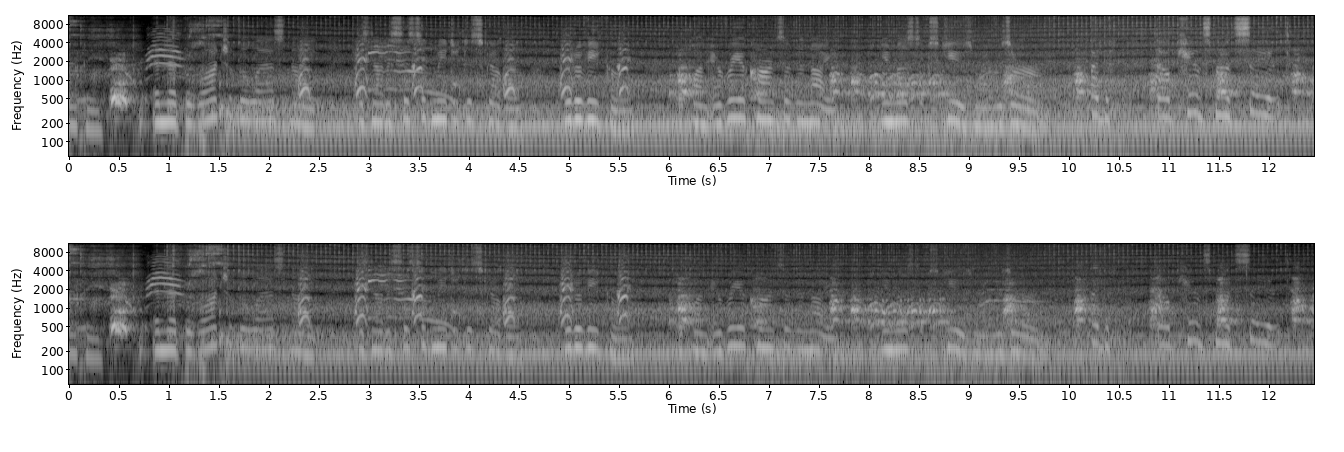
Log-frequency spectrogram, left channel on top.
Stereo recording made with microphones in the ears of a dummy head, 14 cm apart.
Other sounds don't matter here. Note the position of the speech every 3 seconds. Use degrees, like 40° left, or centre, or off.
10° right, 10° left, 30° left, 60° left.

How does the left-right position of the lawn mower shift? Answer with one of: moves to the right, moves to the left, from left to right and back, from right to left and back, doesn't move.
moves to the left.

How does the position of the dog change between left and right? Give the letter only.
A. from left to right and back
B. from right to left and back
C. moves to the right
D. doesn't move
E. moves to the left
D.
